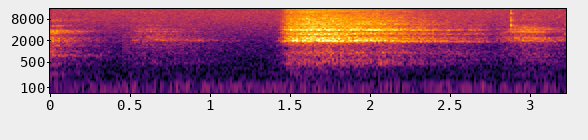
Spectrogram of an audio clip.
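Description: Heavy breathing during a Pilates HIIT workout, close and fairly quiet, a low breathy rush that swells into one stronger exhale or gasp partway through.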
